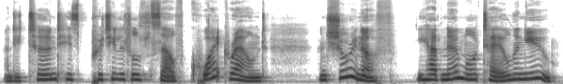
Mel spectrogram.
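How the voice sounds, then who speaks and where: A woman's voice: medium pitch, lively intonation, slow pace, darkish tone. A woman reading a classic children's story as an audiobook narrator.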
